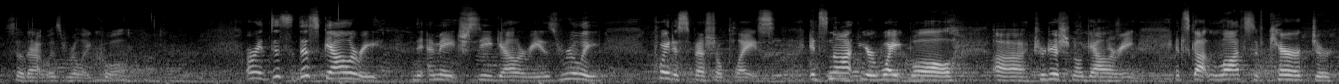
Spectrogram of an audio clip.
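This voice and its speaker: A woman's voice: medium pitch, measured pace, rough recording. A woman from the Congo, an artist giving a casual livestream tour of her exhibition, chatting as she walks through an indoor gallery on her phone. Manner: chatty, showing work while walking around. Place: indoor art gallery at a busy opening. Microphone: handheld phone livestream. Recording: crowd chatter behind, phone mic. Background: gallery crowd chatter.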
